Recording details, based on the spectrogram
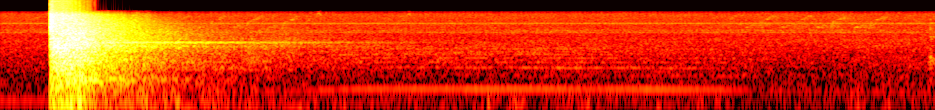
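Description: A single loud gunshot cracks at an outdoor shooting range in Valdosta, Georgia, its sharp blast decaying into a long ringing tail and faint hum.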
